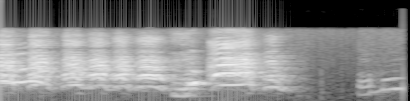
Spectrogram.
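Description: A man laughing loudly in quick, high-pitched pulses, cut off about one and a half seconds in, followed by a short vocal sound near the end.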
